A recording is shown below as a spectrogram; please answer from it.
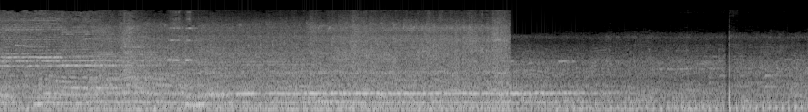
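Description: Street traffic noise with voices, and a long steady horn-like tone held for about two seconds in the middle. About two-thirds of the way in the sound cuts to a quieter, duller recording.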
